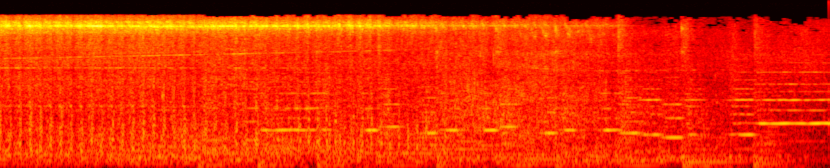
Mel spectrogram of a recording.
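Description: A helicopter's rotor and turbine run steadily as a cartoon sound effect, with a high whine that fades about halfway through. Background music comes in about two seconds in, with a short falling run of notes.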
